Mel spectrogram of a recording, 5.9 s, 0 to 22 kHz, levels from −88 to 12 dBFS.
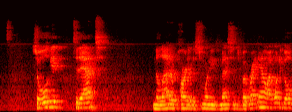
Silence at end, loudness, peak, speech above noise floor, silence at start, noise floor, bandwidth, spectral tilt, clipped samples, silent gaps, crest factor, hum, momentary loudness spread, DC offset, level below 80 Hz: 0 s; -27 LUFS; -12 dBFS; 30 dB; 0.15 s; -56 dBFS; 11.5 kHz; -6.5 dB/octave; under 0.1%; none; 16 dB; none; 8 LU; under 0.1%; -76 dBFS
